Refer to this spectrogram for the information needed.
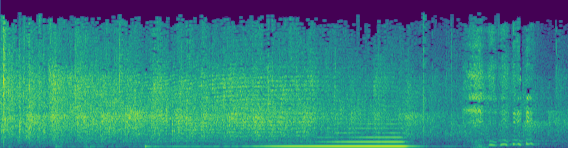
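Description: A crowd applauds steadily for several seconds while a loud, low droning tone, like microphone feedback, swells up midway and cuts off before the clapping fades.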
